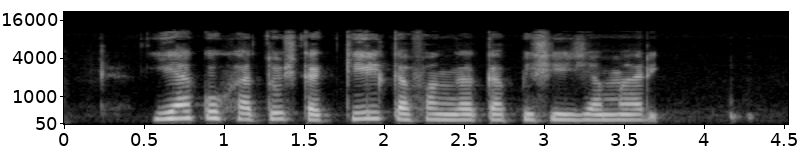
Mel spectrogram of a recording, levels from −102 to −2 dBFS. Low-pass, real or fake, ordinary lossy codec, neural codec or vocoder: 10.8 kHz; fake; Opus, 32 kbps; vocoder, 24 kHz, 100 mel bands, Vocos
